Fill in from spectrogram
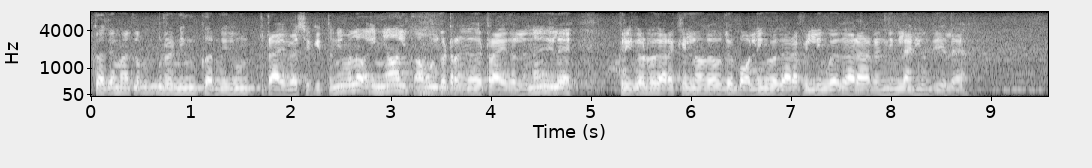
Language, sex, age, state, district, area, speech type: Dogri, male, 18-30, Jammu and Kashmir, Jammu, urban, spontaneous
